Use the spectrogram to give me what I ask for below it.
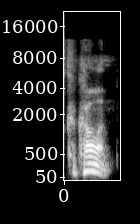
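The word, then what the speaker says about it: Cú Chulainn: And I was like, hmm, "Do you say that Cuchulainn? That's how it looks." And then I was reading about it, and somebody gave a pronunciation for us. Yeah, it's Cuchulainn.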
